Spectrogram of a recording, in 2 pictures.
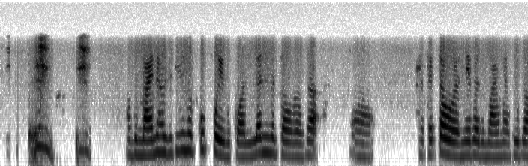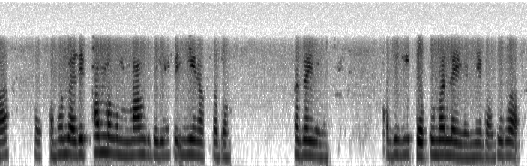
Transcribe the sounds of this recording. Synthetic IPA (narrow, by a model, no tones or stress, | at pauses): ɐdumajnɐɦawzik̚iɡinukupːojbɐkalɐnːɐtɐwɾɐɡɐ | hʰaɾkatɐwɾɐnebɐːdumajnɐːduɡɐ | sɐmpʰɐmdaːdipʰɐmːɐɡɐmaŋdidɐɡihajtɐijeŋɐk̚pɐdɔ | kʰɐzajɾana | ɐduɡipotumɐlɐjɾɐnebɐɐduɡɐ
